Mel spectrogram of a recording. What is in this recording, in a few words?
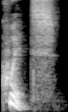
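"quits", English, uk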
